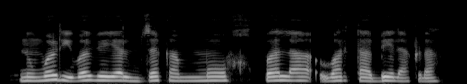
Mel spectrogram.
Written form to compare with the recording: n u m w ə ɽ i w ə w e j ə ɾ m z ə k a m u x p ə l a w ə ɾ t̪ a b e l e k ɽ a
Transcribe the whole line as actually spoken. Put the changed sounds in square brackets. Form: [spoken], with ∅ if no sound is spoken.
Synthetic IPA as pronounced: n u m w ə ɽ i w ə w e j ə [l] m z ə k a m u x p ə l a w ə ɾ t̪ a b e l [a] k ɽ a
